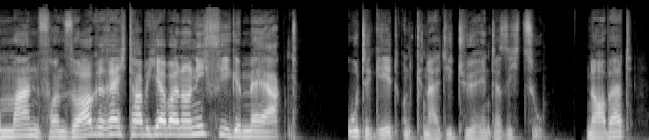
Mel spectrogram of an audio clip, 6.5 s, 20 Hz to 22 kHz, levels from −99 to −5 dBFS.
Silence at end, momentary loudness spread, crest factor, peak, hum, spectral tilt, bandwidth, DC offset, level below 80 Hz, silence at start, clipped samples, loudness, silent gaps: 0.2 s; 12 LU; 18 dB; -6 dBFS; none; -4.5 dB/octave; 17.5 kHz; under 0.1%; -62 dBFS; 0 s; under 0.1%; -23 LUFS; 5.75-5.81 s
